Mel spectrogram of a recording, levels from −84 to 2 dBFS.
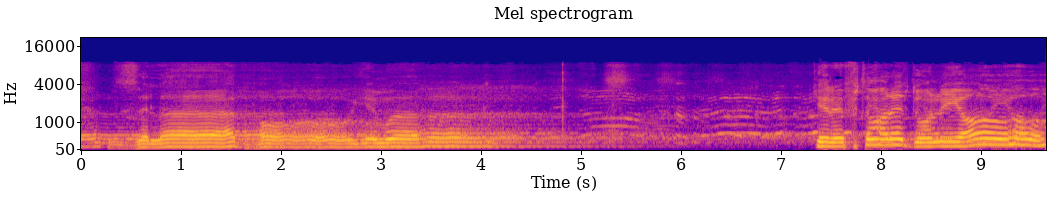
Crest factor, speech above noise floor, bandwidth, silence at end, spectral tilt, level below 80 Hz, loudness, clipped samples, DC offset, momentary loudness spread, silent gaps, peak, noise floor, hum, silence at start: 14 dB; 21 dB; 9.4 kHz; 0 s; -7 dB/octave; -54 dBFS; -12 LUFS; under 0.1%; under 0.1%; 20 LU; none; 0 dBFS; -32 dBFS; none; 0 s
